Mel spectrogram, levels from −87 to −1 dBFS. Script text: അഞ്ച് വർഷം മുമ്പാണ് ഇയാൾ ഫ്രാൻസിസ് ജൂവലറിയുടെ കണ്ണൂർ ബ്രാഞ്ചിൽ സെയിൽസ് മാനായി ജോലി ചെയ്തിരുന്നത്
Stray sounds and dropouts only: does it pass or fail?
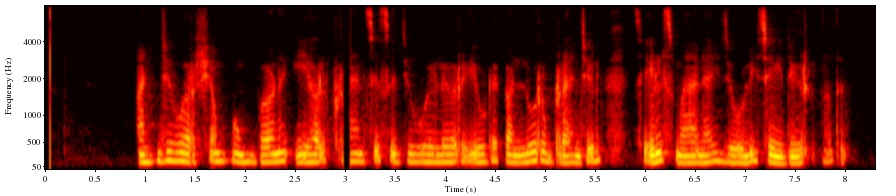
fail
